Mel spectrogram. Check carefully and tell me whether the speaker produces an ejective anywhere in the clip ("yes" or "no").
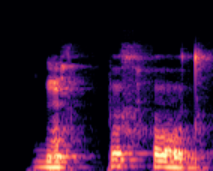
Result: no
